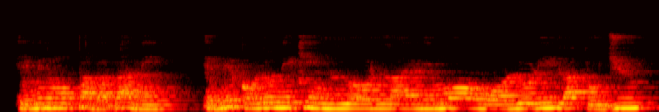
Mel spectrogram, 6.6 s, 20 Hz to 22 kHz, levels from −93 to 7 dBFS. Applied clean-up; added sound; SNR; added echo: none; none; none; reverberation time 0.7 s.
